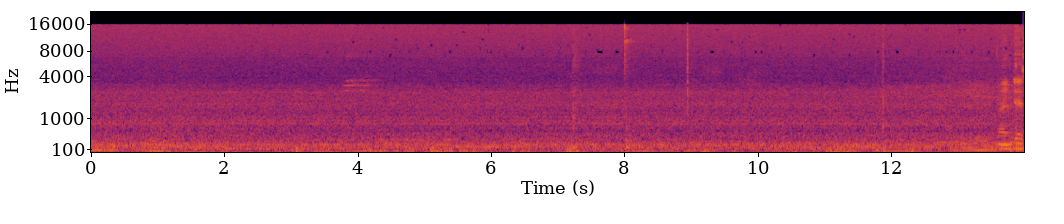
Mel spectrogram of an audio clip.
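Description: Steady low background rumble with a few faint clicks.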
